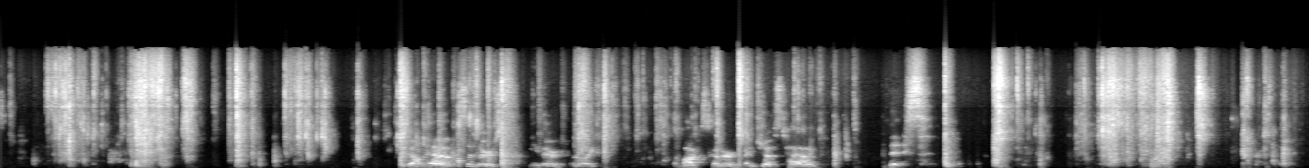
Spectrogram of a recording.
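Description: Cardboard boxes and papers rustle and scrape as someone rummages.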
